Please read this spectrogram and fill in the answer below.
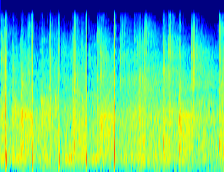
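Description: Audience applauding, with individual hand claps standing out.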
